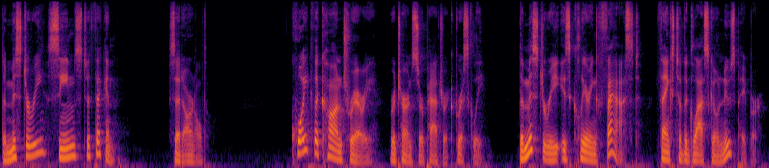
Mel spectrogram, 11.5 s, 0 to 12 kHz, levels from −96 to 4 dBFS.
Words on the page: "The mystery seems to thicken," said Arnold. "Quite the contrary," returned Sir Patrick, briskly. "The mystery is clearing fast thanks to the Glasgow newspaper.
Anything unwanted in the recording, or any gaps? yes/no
no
